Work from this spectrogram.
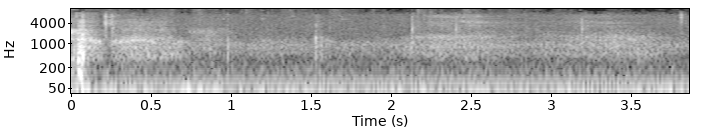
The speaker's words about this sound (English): hold on, hold on, shh, shh, shh. Cause I hear footsteps for sure.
